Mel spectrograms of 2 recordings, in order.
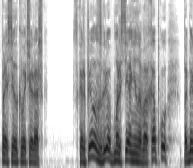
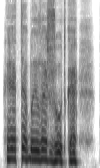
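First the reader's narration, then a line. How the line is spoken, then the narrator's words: Groaning. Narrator (Russian): простонал марсианин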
